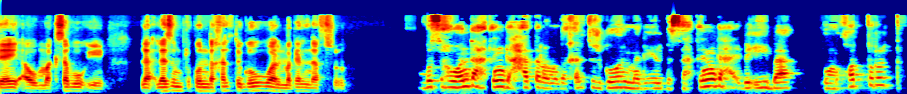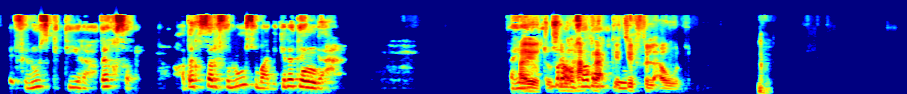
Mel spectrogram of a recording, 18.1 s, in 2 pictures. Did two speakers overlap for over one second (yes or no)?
yes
